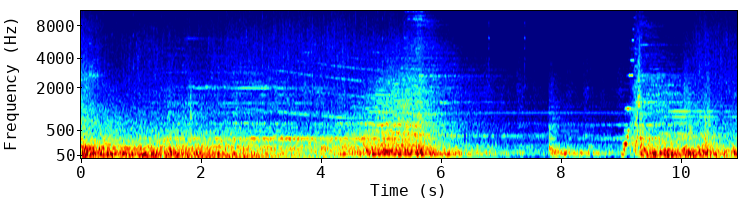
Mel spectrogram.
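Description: Confringo fire-blast spell exploding against Devil's Snare in the wizarding video game Hogwarts Legacy, a swelling burst and boom around the middle, then a second sharp blast near the end, with lingering resonant tones between.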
